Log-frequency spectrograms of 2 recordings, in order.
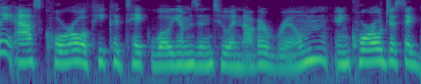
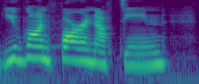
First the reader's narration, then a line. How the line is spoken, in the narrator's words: He started shouting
